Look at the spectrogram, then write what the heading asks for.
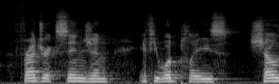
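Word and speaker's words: St. John: Pyro's first name there and that's how you pronounce it by the way not St John but singen Frederick singen if you would please show these welps what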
